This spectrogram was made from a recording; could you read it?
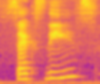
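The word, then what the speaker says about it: Sechs Kies: Yeah, it sounds like Sexies.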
